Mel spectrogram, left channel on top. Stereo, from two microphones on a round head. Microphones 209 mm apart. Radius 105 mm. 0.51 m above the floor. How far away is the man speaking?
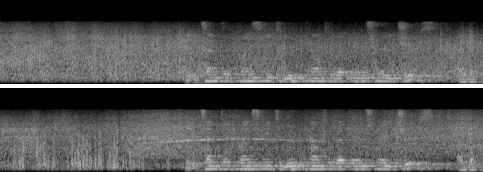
About 2 m.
